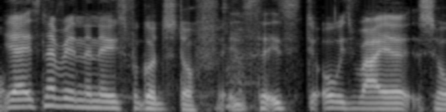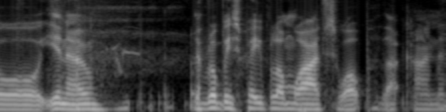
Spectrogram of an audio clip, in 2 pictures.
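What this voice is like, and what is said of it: English accent from Manchester. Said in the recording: “You've got a Pommy accent”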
